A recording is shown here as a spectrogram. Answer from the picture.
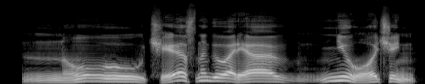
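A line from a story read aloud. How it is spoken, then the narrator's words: Muttered. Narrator (Russian): пробормотал дядя Марат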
